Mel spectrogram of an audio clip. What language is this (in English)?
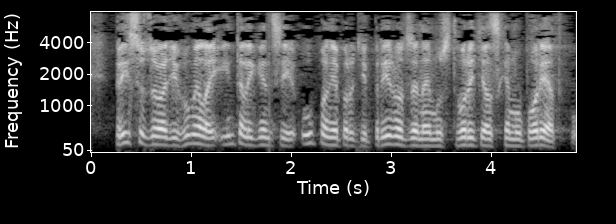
Slovak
